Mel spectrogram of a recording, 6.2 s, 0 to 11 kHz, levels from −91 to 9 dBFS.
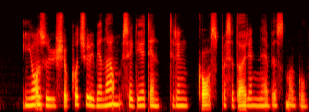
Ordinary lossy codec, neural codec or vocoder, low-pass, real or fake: MP3, 64 kbps; codec, 16 kHz, 1 kbps, X-Codec, HuBERT features, trained on LibriSpeech; 7.2 kHz; fake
